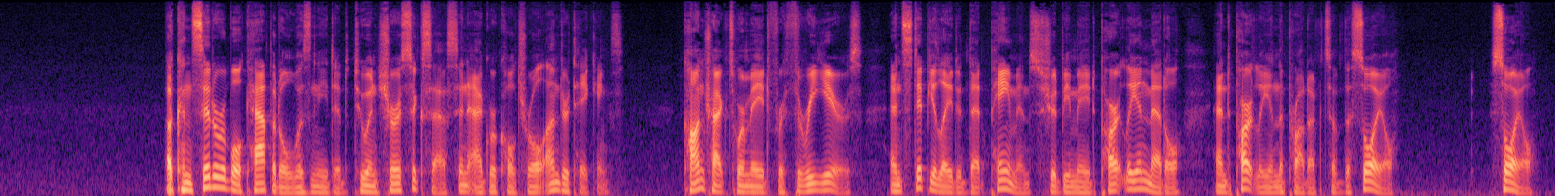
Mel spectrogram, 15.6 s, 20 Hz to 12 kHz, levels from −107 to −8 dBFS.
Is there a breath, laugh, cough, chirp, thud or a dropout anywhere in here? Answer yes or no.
no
